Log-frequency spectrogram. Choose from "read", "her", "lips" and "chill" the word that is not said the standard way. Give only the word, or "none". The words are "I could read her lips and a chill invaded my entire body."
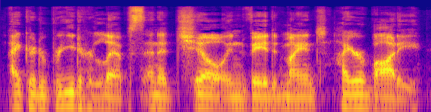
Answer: none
